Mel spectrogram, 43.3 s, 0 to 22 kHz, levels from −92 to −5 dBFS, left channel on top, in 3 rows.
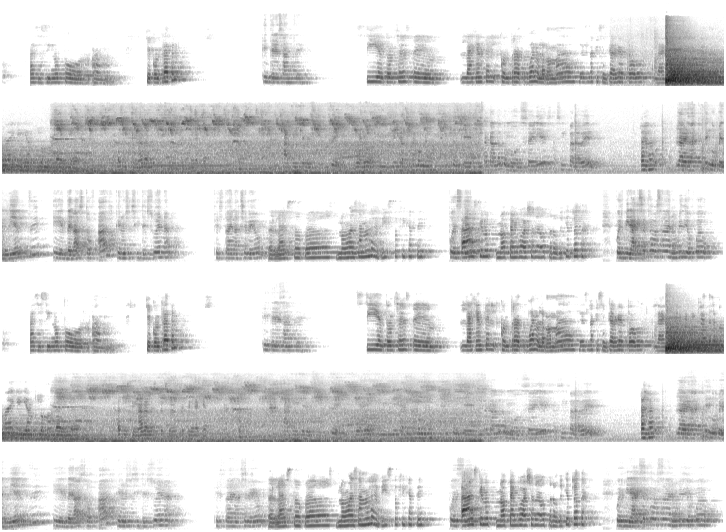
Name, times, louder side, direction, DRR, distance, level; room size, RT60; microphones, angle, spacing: voice 1, 0.6-2.2 2.9-3.6 7.3-8.7 9.2-16.3 16.7-19.1 19.8-20.1 22.5-23.1 27.2-27.5 34.2-37.3 38.1-40.6, right 2 dB, 75° right, 4 dB, 3.6 m, -41 dB
voice 2, 5.2-6.1 20.1-26.3 27.2-27.4 27.9-32.3 33.2-34.2 37.8-38.3 40.9-43.0, left 1 dB, 45° left, 5 dB, 7.7 m, -45 dB
sound 1, 12.5-12.6 13.1-21.6 21.9-22.3 25.9-26.0 27.6-27.7 28.0-28.2 28.4-29.0, left 2 dB, 60° left, 1.2 m, -31 dB
sound 2, 15.4-24.0, left 4 dB, 80° left, 7.4 m, -40 dB
30.0 x 23.5 x 7.5 m, 0.72 s
head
